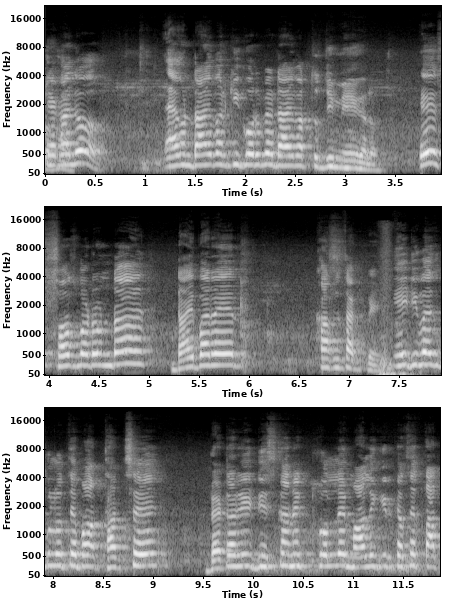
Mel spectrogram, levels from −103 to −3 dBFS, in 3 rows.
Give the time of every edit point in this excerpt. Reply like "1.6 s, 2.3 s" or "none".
7.4 s

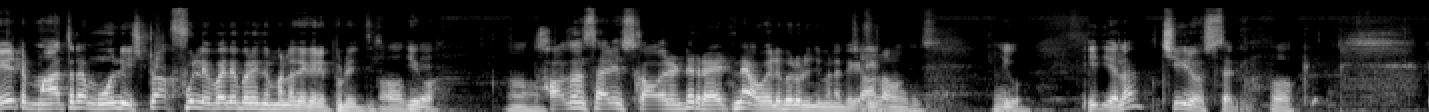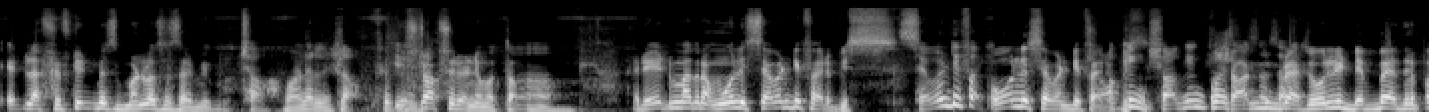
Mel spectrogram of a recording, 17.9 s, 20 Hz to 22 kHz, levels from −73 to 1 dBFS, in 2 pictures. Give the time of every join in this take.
none

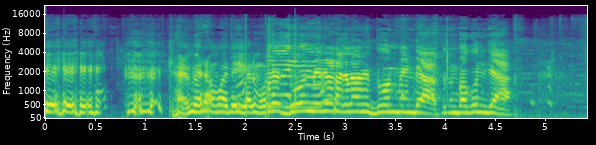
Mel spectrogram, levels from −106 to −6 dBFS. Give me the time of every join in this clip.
2.0 s

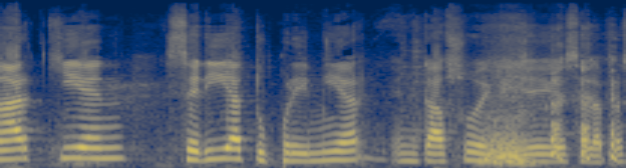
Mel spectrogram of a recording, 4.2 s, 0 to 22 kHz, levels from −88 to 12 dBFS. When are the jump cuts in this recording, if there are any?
none

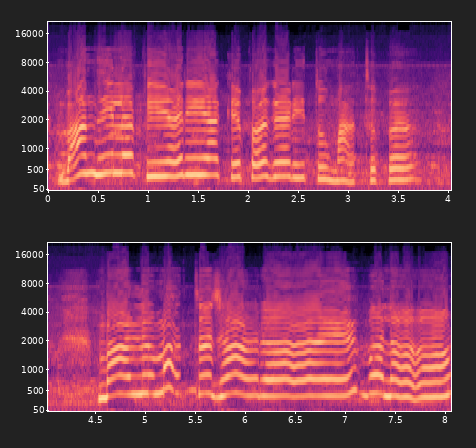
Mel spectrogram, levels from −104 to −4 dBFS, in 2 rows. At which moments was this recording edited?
none

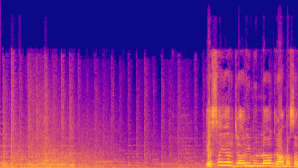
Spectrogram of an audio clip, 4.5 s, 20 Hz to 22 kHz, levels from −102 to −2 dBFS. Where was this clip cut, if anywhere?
2.4 s

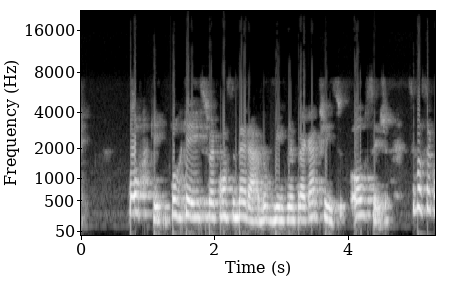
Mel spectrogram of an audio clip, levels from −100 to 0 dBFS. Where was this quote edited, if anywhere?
1.3 s

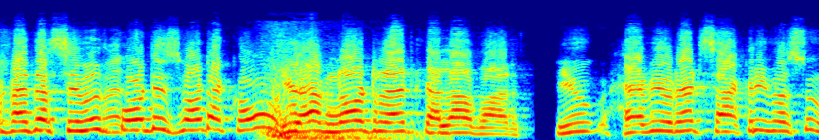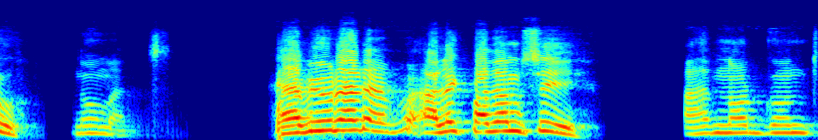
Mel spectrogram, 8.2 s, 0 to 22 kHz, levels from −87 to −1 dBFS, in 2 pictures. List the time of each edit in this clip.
1.4 s, 2.7 s

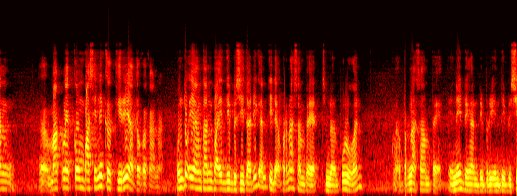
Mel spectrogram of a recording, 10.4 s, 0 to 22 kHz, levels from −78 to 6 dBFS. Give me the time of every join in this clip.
3.6 s

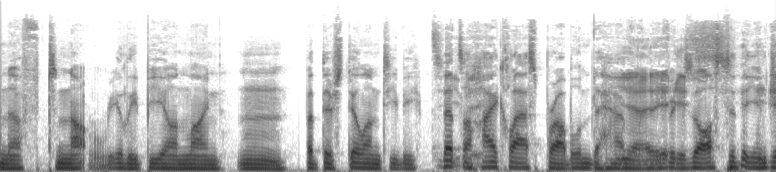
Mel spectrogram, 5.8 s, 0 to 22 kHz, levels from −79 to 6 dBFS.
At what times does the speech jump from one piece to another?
2.2 s, 3.2 s

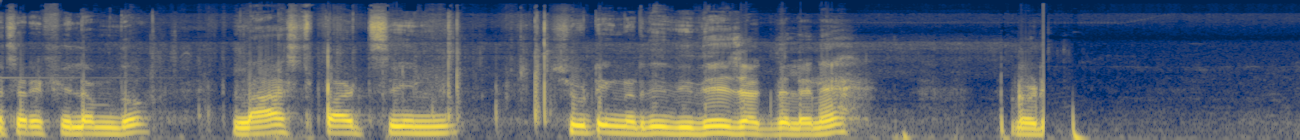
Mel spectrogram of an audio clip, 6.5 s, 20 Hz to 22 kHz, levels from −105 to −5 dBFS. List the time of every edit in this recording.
5.2 s

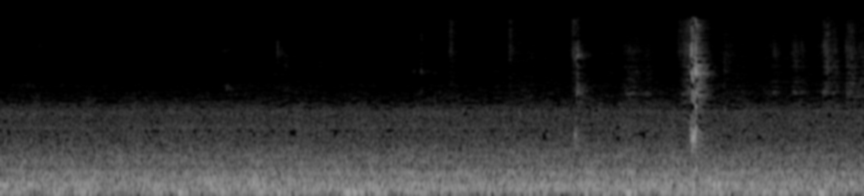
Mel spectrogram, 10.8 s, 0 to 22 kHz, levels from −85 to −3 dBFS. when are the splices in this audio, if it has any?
none

